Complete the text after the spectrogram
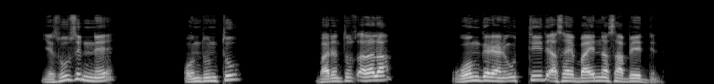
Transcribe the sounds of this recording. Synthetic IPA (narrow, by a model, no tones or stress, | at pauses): jɛs̬uːs̬ɪnːɛ | ʔʊnt̪ːʊnt̪ːʊ | bɐɾɛnt̪̬ːʊt͡sʼɐlɐlɐ | wɔŋɡɛɾɪjɐnʊt̪ːiːd̪ɪɐsɐjbɐjnːɐs̬abe̞ːd̪ːɪnɔ̥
